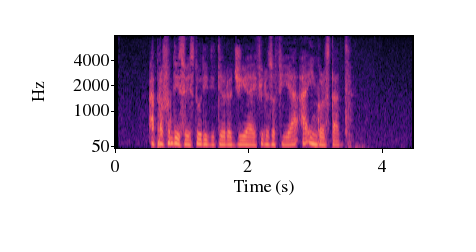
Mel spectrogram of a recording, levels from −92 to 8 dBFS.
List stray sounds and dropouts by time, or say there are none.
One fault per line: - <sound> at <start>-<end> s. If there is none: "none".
none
